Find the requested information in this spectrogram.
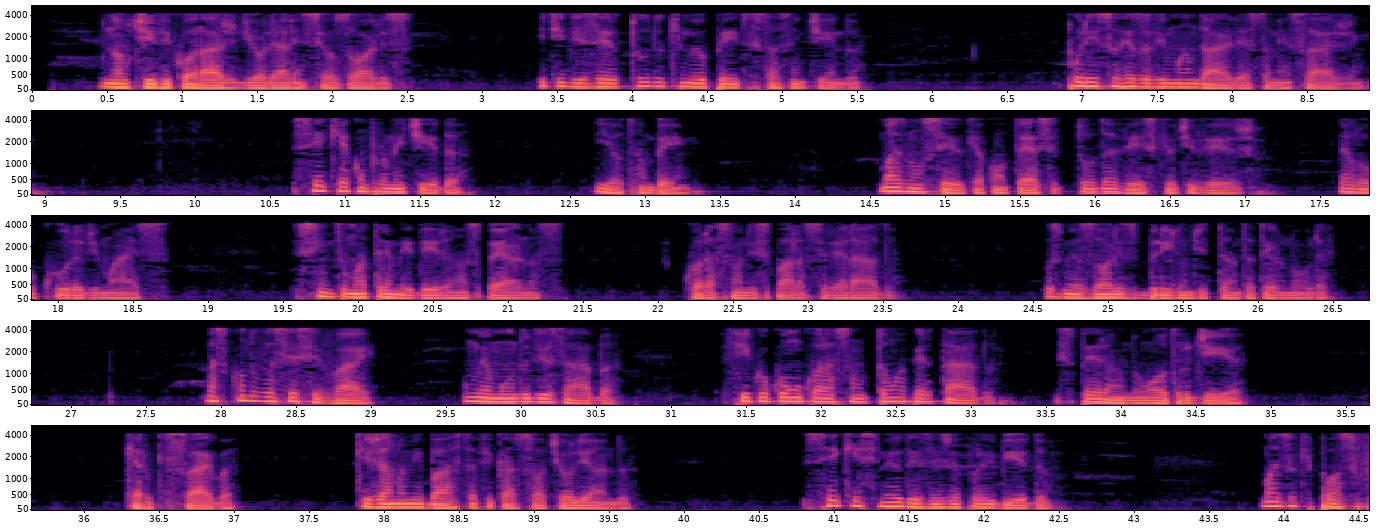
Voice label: Amor Proíbido Masculino; Telemensagens 2017

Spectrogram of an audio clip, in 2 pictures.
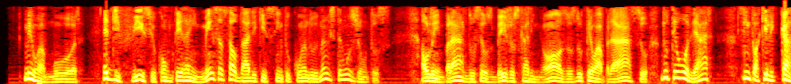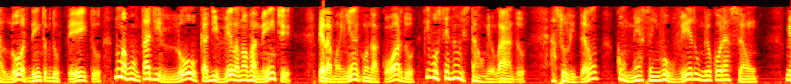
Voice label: SAUDADES ROMANTICA, Só Voz, masc; Telemensagens; Telemensagens 2017

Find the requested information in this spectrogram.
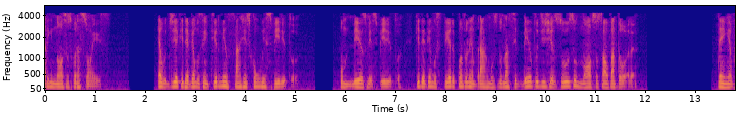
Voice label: Neutro Masculino, Natal; Telemensagens 2017; Natal & Ano Novo

